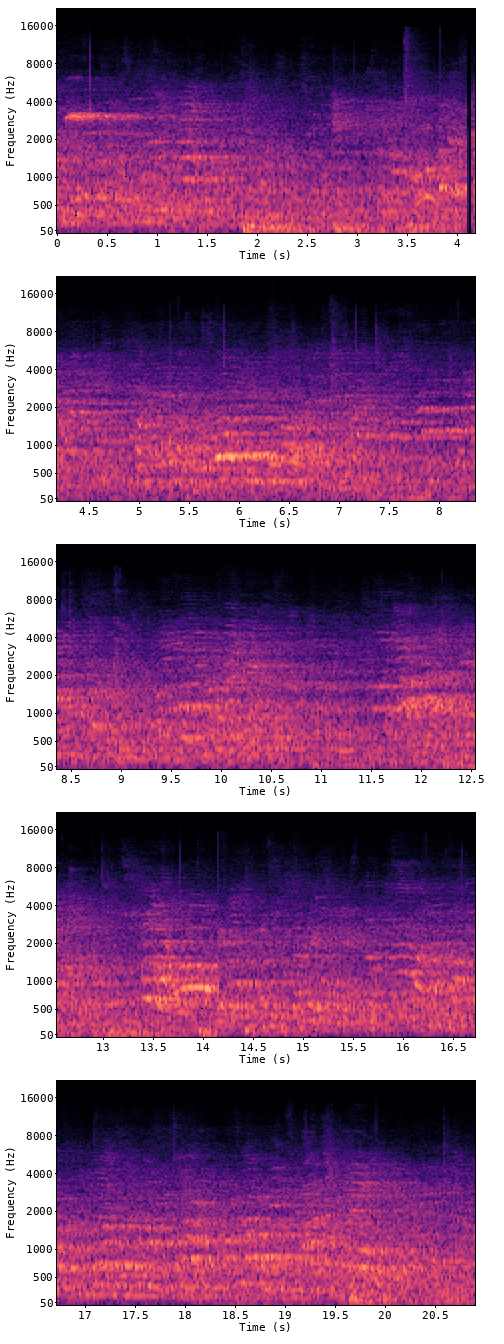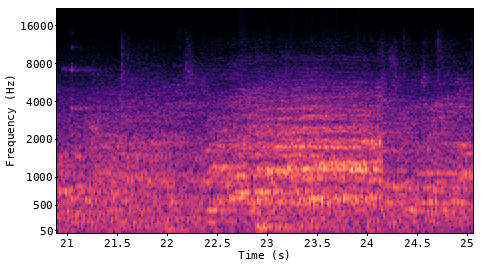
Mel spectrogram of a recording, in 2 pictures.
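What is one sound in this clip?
Spectators murmur and call out in a large echoing hall.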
